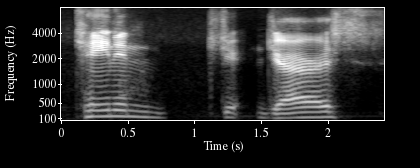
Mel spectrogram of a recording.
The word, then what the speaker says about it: Kanan Jarrus: So Canon Jarrus. Or is that how you say his name? Canon? Kanan Jarrus.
